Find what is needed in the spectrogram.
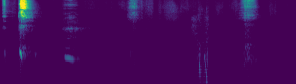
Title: ahCHOO! A small sneeze compilation of a sneezy cold 🤧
